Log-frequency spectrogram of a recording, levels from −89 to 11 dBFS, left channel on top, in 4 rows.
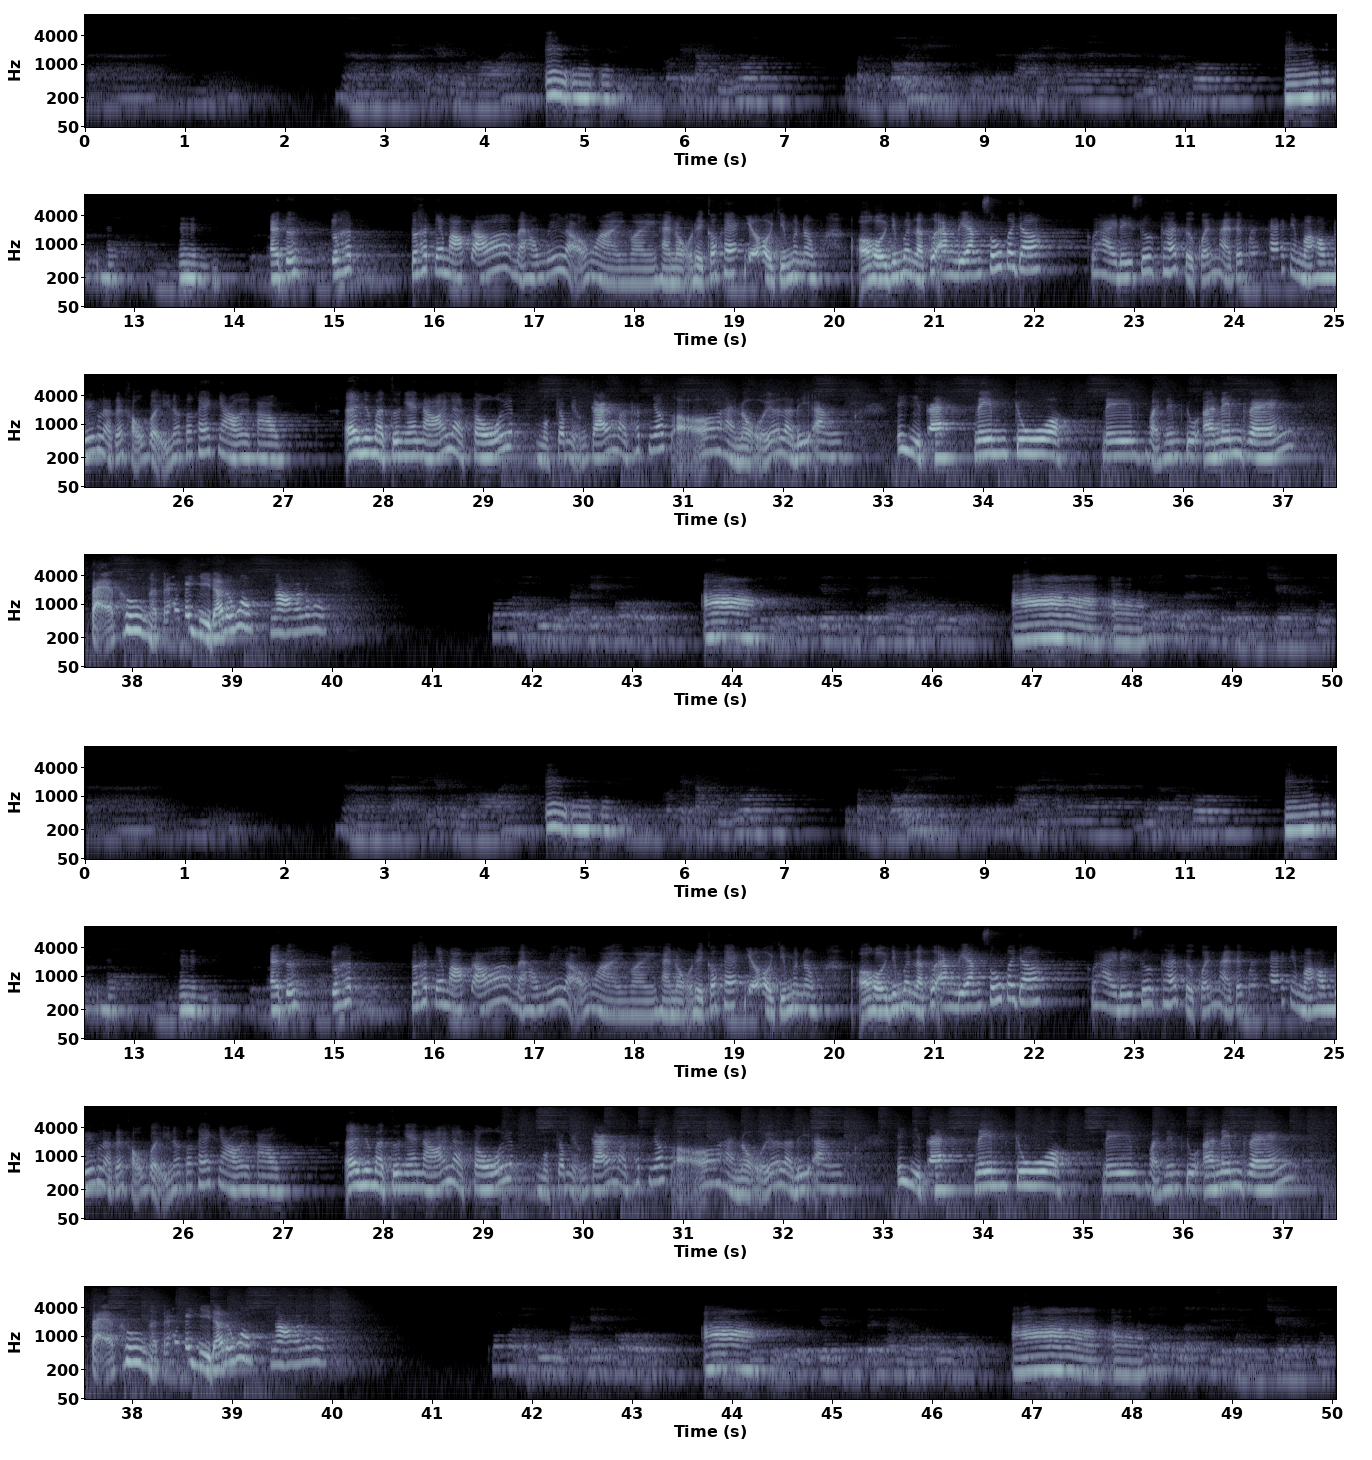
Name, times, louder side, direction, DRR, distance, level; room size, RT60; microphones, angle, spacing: voice 1, 0.0-1.6 2.5-4.4 5.1-6.9 7.6-11.5 12.5-13.5 14.1-15.4 16.1-16.4 18.9-19.2 24.0-24.4 29.1-29.3 33.3-33.5 38.2-38.6 41.6-43.3 43.8-46.4 48.0-49.9, equal, 5° right, -7 dB, 2.8 m, -47 dB
voice 2, 4.6-5.3 12.0-12.8 13.4-13.9 14.4-14.7 15.0-15.2 15.8-22.1 22.6-27.1 27.6-32.7 33.1-34.9 35.2-37.2 37.6-40.0 43.7-44.3 46.8-48.1, left 3 dB, 20° left, 15 dB, 0.4 m, -27 dB
sound 1, 29.2-40.1, right 1 dB, 65° right, 4.9 m, -54 dB
18.5 x 11.5 x 4.1 m, 1.3 s
head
